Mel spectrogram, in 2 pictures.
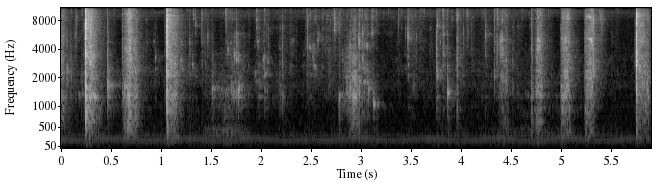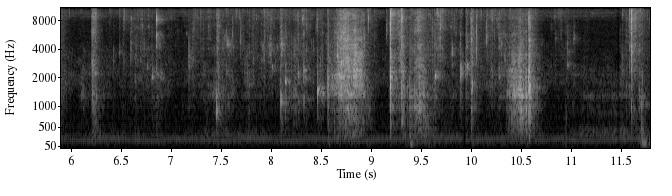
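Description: Carrot and pomegranate seed juice drips through a strainer, a steady run of small irregular drips and trickles close by, with a faint low hum underneath and no talking.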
